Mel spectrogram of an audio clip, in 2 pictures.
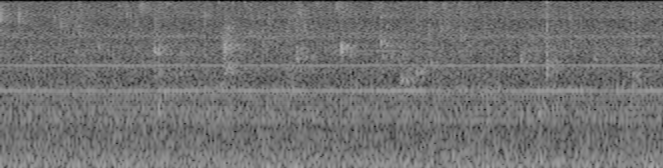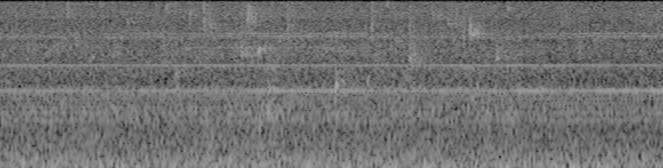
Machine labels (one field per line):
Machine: pump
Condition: normal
